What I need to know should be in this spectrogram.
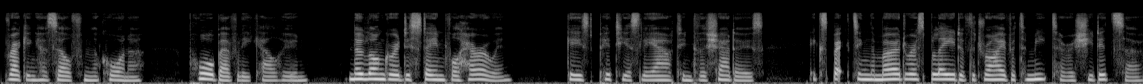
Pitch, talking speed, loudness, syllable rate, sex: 210 Hz, 175 wpm, -20 LUFS, 5.6 syllables/s, female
